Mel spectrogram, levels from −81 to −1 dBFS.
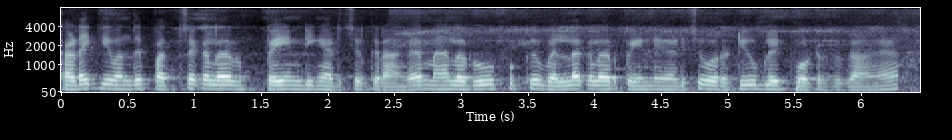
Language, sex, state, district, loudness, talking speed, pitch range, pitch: Tamil, male, Tamil Nadu, Kanyakumari, -17 LUFS, 160 wpm, 130-150 Hz, 140 Hz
